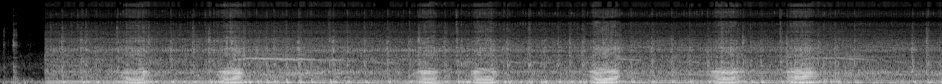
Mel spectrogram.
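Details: 1970 Subaru Sambar pickup off the road 40 years, after loosening the distributor to advance the timing: low, even idle with crisp revs about once a second that rise and settle cleanly; runs on its own and sounds healthy.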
